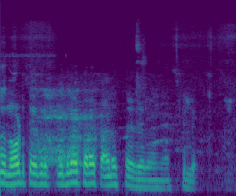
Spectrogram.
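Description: A Jamunapari goat buck bleating while it is held by the head, with men talking over it.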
